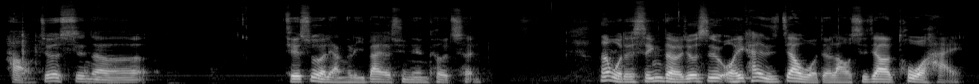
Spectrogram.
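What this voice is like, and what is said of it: Deliberately quiet, soft speaking voice. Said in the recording (Chinese): “喉咙有点干 ... 我已经刻意比较小声讲话了”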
